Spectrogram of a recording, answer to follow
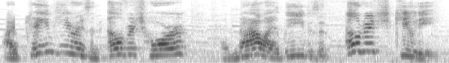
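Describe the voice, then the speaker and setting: A woman's voice: high voice, huge pitch swings, moderate pace, a bit bright, soft background music, heavily acted. A woman voicing a cute, playful eldritch horror girl from a video game. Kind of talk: character voice in a visual novel read-through.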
